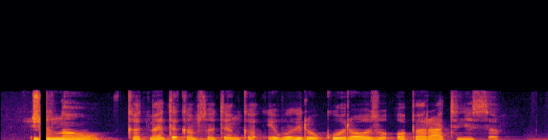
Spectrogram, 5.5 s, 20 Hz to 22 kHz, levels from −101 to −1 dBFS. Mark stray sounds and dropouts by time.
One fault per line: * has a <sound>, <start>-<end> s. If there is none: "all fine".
* has a dropout, 0.4-0.5 s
